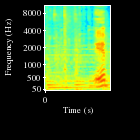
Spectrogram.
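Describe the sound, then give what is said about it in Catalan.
A food printer runs with a steady, low electrical hum, then a brief rising whir of the motor near the end, moderately loud, as it prints a microphone-shaped dessert from a drawing. “Heus aquí la impressora.”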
